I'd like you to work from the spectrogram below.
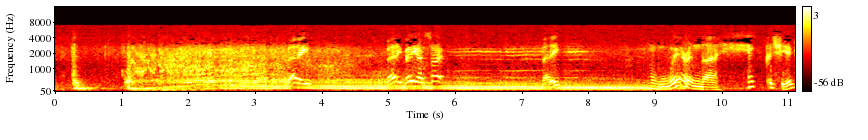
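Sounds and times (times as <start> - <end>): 
car engine running as the vehicle pulls off: 0.0 - 10.5
thump: 0.2 - 1.2
speech: 5.2 - 6.3, 7.3 - 7.9, 8.9 - 11.0.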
